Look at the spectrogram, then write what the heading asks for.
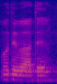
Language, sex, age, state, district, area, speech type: Dogri, male, 18-30, Jammu and Kashmir, Udhampur, rural, spontaneous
